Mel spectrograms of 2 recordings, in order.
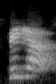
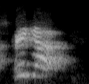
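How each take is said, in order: First: Higher and louder, barking the order; shouted demand. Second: Shouted demand. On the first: Deaf commissioner shouts at the salesman, higher and louder. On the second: Repeated louder demand. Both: Acted. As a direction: shout it across the room.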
